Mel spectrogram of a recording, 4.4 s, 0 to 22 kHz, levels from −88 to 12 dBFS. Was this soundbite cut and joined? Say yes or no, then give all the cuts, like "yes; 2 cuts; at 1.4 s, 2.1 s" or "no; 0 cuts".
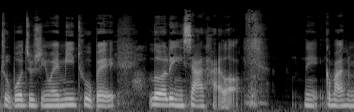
no; 0 cuts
